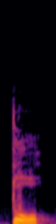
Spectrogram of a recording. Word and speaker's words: tôt: Tôt. Okay, final T not pronounced, and then this O accent circonflexe is a bit stronger than normally, so tôt, tôt, tôt.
